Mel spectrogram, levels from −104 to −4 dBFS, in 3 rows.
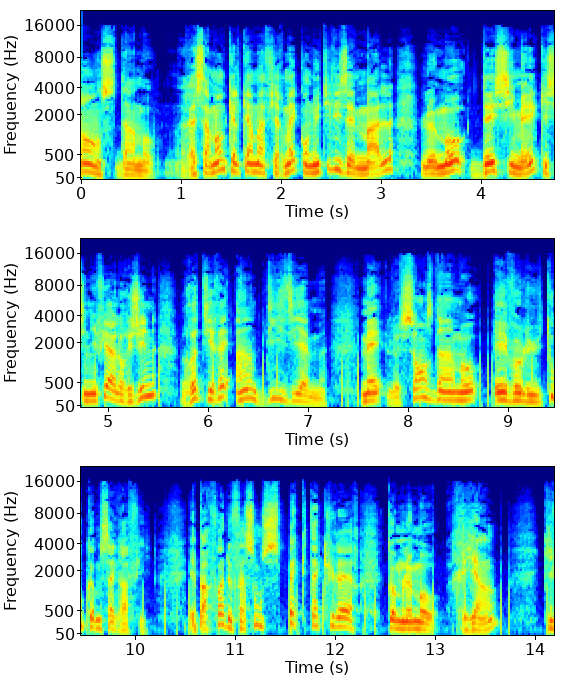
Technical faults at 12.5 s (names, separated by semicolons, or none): train of clicks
